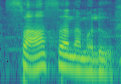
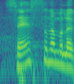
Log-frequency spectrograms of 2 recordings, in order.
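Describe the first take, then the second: First: శాసనములు said properly as saasanamulu, slow and clear; correct pronunciation. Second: శాసనములు said wrongly as sesanamulu, with an e sound; wrong pronunciation. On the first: Pastor correcting a child's reading of శాసనములు. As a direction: stretch the long "saa" in శాసనములు. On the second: Pastor showing the children the wrong way to say శాసనములు. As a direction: say శాసనములు with a flat "se" at the start. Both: Shown as a demonstration. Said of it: "శాసనములు కాదు శాసనములు".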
